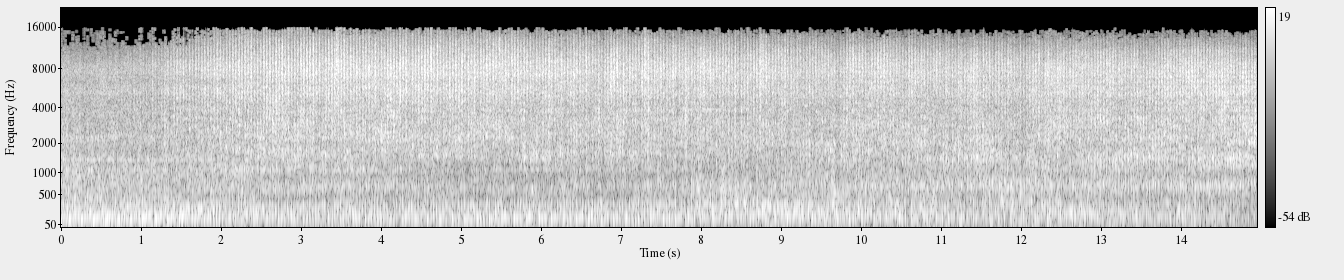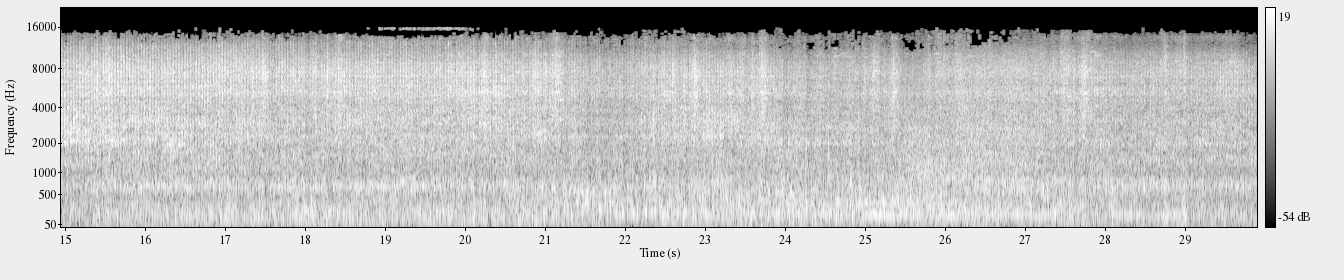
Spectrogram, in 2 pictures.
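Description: A CC201 diesel-electric locomotive passes close while pulling away, its diesel engine running under load, followed by a long line of passenger coaches rolling past with continuous wheel-on-rail noise.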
